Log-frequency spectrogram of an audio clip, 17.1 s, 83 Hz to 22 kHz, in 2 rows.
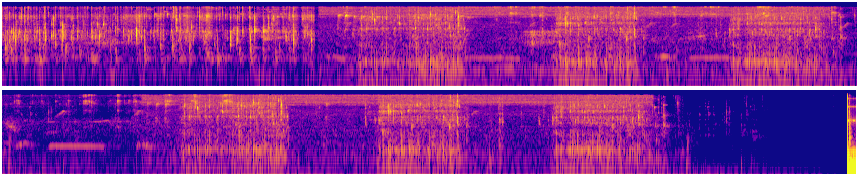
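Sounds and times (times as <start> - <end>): hose water splashing into tub: 0.0 - 3.2, 12.0 - 15.4.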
